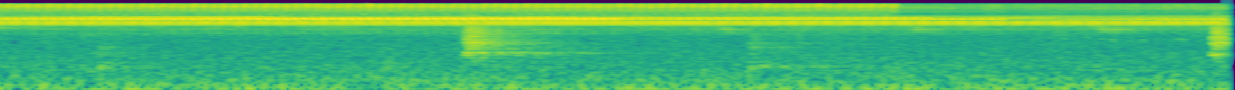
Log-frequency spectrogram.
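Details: Evening crickets at an old farm with a disused windmill, giving a continuous high, buzzy trill that is steady in loudness, with two brief creaking knocks and a faint low rumble beneath.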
